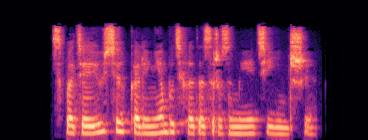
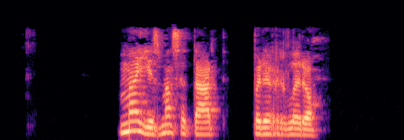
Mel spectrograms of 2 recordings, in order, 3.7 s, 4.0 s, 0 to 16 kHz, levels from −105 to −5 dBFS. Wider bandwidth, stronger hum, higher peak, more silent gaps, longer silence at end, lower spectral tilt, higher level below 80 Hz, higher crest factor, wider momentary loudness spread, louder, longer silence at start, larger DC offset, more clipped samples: about the same, 8.4 kHz vs 7.8 kHz; second, none vs 50 Hz at -50 dBFS; about the same, -2 dBFS vs -2 dBFS; neither; second, 0.5 s vs 0.85 s; second, -2.5 dB/octave vs -4.5 dB/octave; about the same, -60 dBFS vs -62 dBFS; about the same, 16 dB vs 18 dB; second, 6 LU vs 9 LU; about the same, -16 LUFS vs -17 LUFS; second, 0.55 s vs 1.2 s; neither; neither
